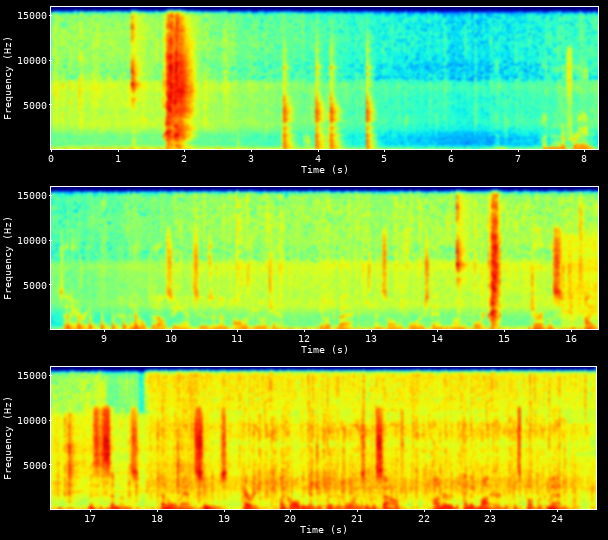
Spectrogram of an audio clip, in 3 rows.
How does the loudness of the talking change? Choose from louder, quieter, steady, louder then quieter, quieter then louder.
louder.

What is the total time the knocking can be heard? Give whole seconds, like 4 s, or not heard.
4 s.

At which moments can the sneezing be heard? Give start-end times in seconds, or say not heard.
1.2-2.1, 14.2-14.9.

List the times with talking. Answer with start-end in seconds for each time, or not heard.
6.7-24.3.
